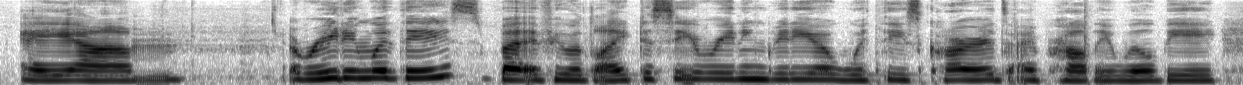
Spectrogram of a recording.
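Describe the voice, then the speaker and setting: A woman giving a casual, chatty review with a self-deprecating manner, recorded inside a parked vehicle. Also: medium pitch. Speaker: video reviewer.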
